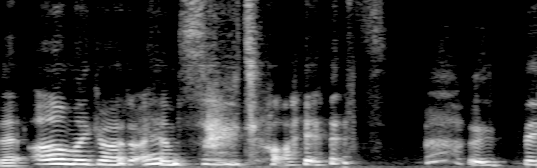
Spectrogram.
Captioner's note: laughing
